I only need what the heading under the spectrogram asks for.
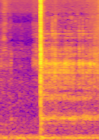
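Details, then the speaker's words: Pulley spun by hand next to a worn vacuum pump: dry whir with a thin steady ring from the idler/tensioner pulley bearing, where a good pulley is silent; pulleys and belt tensioner due for replacement. "the sound of the pulley should be like no sound but now police and tensioner just one second you can hear the sound"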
